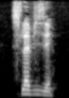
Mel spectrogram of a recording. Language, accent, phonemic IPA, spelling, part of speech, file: French, France, /sla.vi.ze/, slaviser, verb, LL-Q150 (fra)-slaviser.wav
- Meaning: to make Slavic or more Slavic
